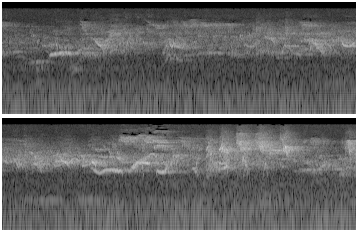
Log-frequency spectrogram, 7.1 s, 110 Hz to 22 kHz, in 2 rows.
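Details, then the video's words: Spring birds singing in a flower field at Carlsbad, California, USA: scattered thin whistles and short twittering phrases, some rising or falling, over a steady background hiss. "Spring Birds 1 Singing in Flower Field"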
